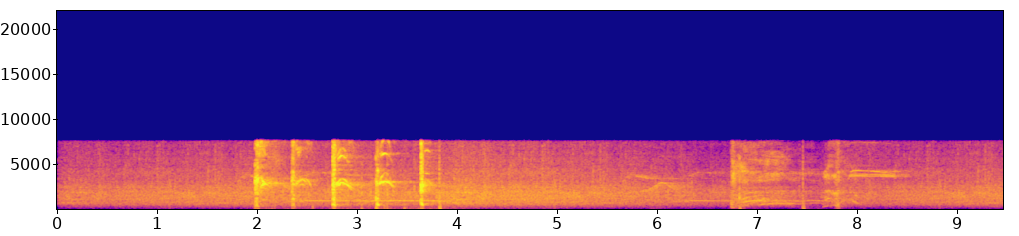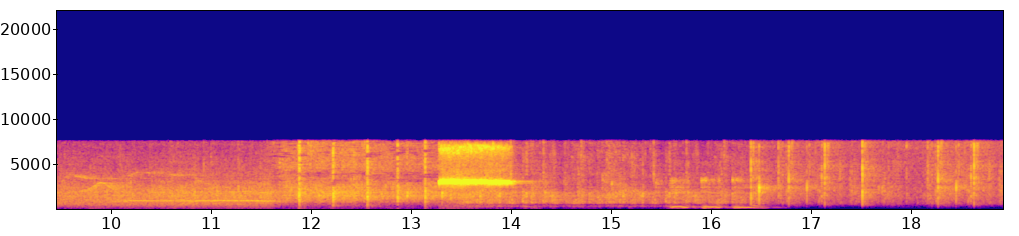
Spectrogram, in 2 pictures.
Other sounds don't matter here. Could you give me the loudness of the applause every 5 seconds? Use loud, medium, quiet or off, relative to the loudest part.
loud, medium, loud, medium.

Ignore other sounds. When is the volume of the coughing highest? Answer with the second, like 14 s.
3 s.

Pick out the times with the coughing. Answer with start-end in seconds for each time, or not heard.
1.9-3.8, 6.7-8.2, 15.6-16.6.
